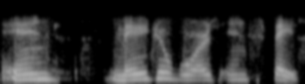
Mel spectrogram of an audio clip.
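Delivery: each word drawn out slowly; slow right down so he can follow; slow and clear. Real, not acted. Repeating for a caller who can't understand, slow and clear. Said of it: "I can't understand".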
